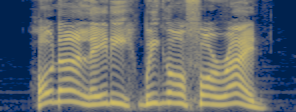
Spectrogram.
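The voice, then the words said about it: Put-on accent. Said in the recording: “Please never do that accent ever again.”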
